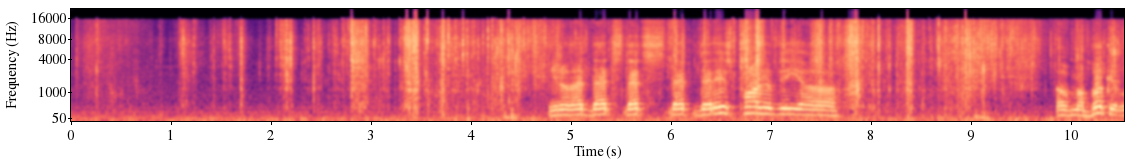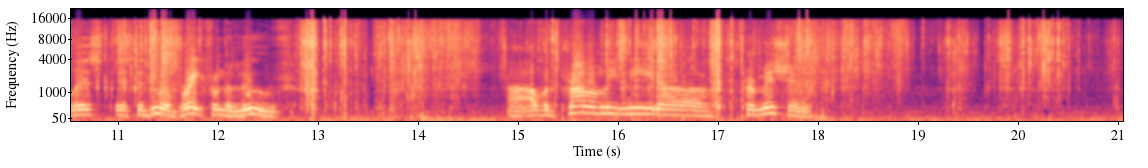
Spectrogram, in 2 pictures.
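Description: Foil wrappers crinkle and rustle as packs are torn open.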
